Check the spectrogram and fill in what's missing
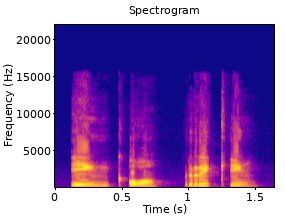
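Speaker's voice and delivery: Inko rikin drawn out; slow dictation. Shown as a demonstration. Teacher models the phrase for the class. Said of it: "Todos juntos".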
